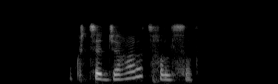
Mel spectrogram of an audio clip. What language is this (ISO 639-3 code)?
kab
